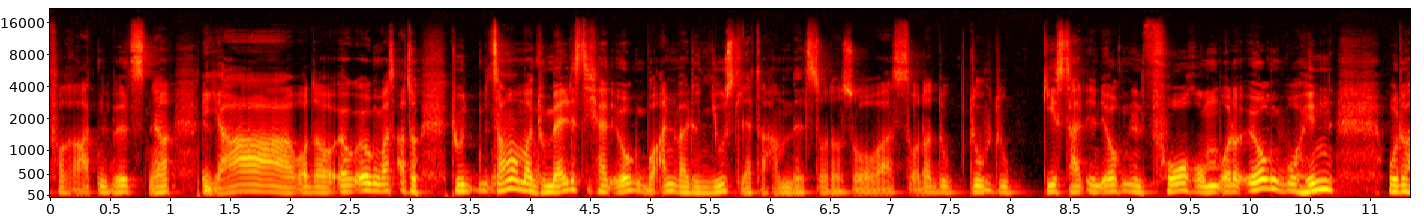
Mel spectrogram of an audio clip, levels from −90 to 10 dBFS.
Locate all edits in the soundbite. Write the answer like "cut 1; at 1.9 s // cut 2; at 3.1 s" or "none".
cut 1; at 1.3 s // cut 2; at 4.0 s

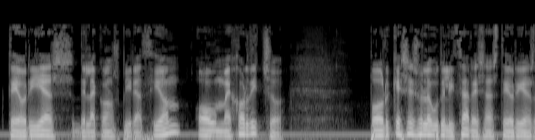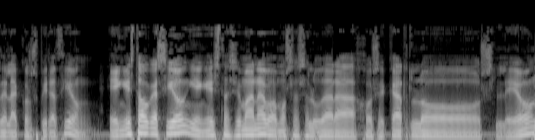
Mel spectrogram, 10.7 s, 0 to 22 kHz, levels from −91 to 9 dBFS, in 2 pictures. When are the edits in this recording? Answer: cut 1; at 1.9 s // cut 2; at 6.3 s

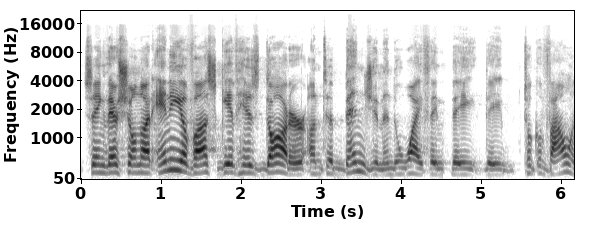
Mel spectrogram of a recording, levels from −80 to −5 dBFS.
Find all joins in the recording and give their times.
none

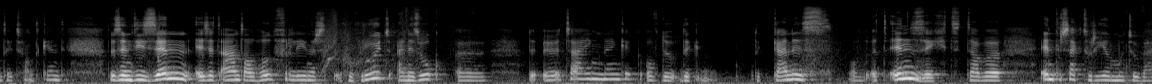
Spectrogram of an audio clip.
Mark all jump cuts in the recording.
cut 1; at 6.6 s

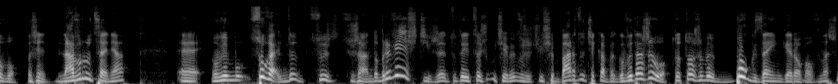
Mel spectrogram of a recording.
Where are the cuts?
cut 1; at 2.1 s // cut 2; at 6.7 s

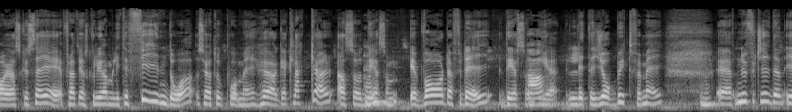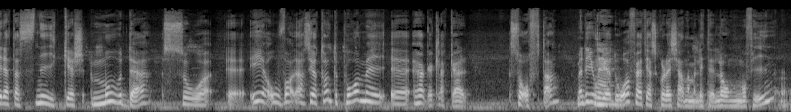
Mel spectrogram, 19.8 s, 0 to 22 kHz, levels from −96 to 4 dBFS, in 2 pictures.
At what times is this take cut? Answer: cut 1; at 9.2 s

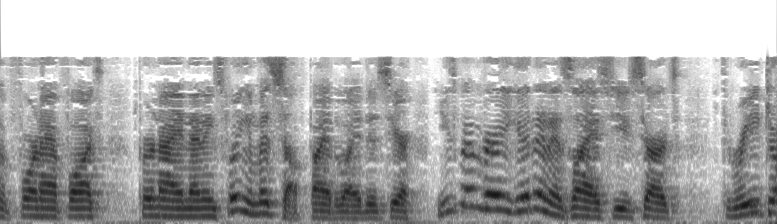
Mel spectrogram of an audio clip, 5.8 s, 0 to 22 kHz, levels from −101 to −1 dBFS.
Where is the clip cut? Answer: cut 1; at 3.2 s

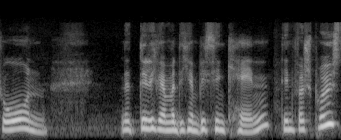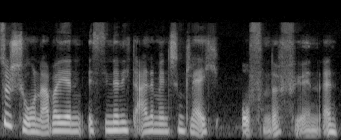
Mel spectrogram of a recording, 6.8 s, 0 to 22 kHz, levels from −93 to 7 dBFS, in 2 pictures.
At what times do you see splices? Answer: cut 1; at 2.7 s

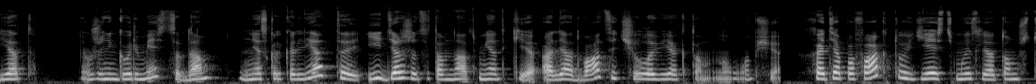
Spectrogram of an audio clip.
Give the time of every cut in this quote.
none

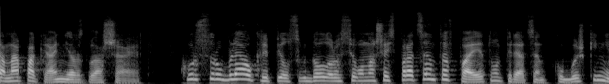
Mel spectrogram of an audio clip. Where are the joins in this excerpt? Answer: cut 1; at 1.7 s

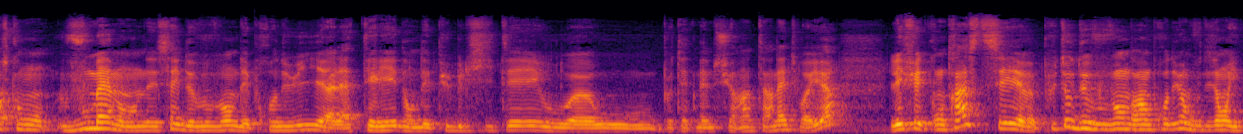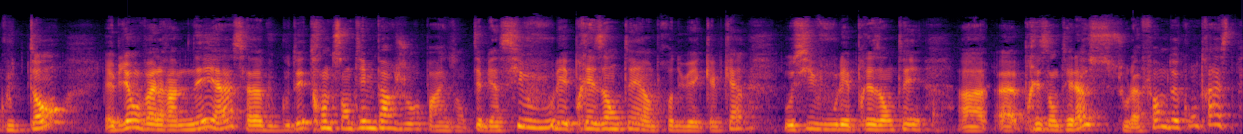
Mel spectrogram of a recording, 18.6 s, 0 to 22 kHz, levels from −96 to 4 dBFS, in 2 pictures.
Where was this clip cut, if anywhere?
cut 1; at 12.9 s // cut 2; at 16.7 s

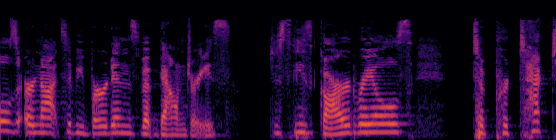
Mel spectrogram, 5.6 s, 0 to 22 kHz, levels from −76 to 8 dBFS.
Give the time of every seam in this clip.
none

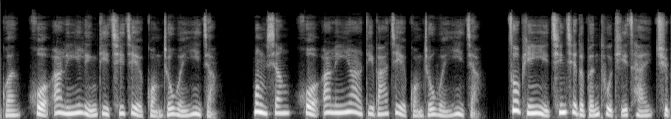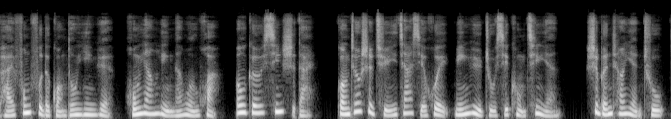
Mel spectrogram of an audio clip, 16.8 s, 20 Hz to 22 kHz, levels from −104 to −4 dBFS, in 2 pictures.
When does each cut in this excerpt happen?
none

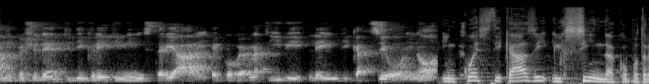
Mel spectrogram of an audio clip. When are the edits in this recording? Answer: cut 1; at 4.4 s

